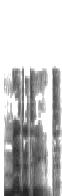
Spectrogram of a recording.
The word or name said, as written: meditate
